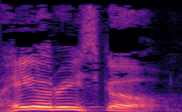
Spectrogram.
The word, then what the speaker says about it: heurisko: H-E-U-R-I-S-K, long O, heurisko!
